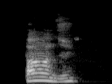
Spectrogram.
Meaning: feminine singular of pendu
- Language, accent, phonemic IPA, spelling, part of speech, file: French, Canada, /pɑ̃.dy/, pendue, verb, LL-Q150 (fra)-pendue.wav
